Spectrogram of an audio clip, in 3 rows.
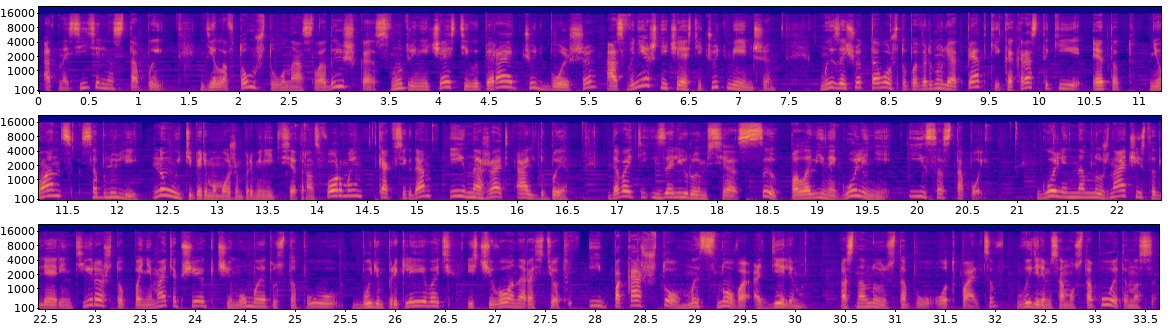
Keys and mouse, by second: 12.2 ctrl+a, 12.8 ctrl+a, 15.0 click, 15.2 ctrl+alt+s, 15.8 alt+b, 21.1-29.0 shift+middle drag, 28.3 Tab, 29.0 click, 30.0-33.6 middle drag, 30.0 l.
